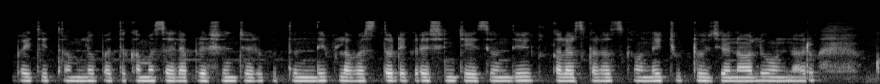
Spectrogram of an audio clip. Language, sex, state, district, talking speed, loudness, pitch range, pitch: Telugu, female, Andhra Pradesh, Visakhapatnam, 130 wpm, -18 LUFS, 165-170 Hz, 170 Hz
